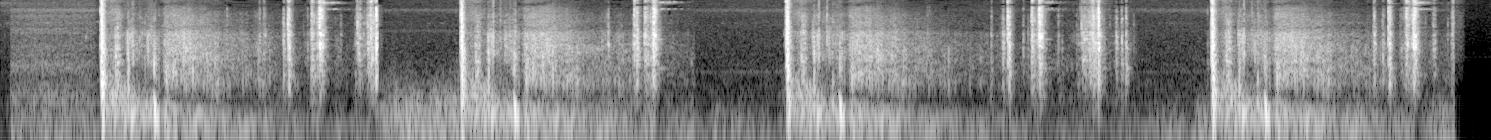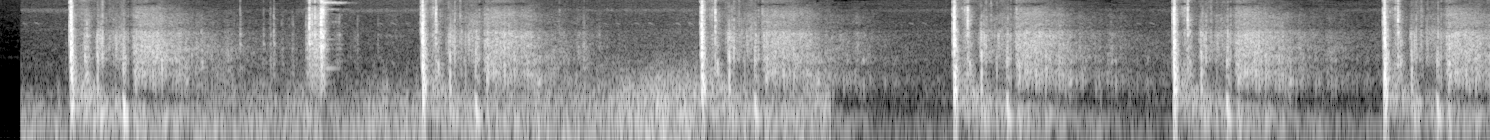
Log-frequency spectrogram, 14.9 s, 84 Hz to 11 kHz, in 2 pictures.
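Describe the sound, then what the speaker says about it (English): Rifle fire at a target from a Vietnam-era M16 and a World War I-era 1903 Springfield: sharp, loud gunshots spread irregularly through the scene, each followed by a rolling echo. "The weapons that Aaron and I have are the Vietnam era M16, and I have the World War I era 1903 Springfield"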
